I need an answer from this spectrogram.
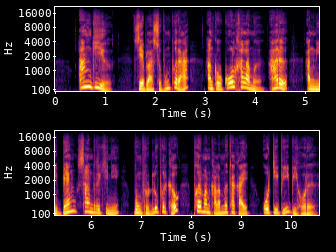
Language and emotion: Bodo, fearful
